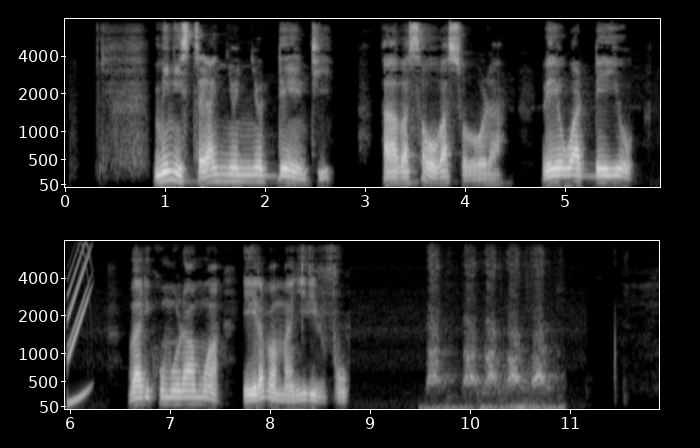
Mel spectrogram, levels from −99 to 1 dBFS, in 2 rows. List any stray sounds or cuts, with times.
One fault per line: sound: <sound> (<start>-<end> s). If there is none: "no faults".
sound: chirp (6.0-6.2 s)
sound: bark (9.5-11.0 s)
